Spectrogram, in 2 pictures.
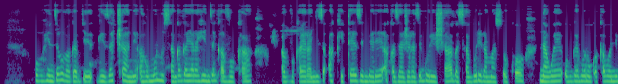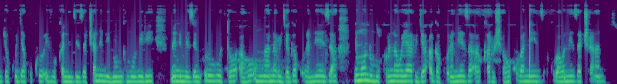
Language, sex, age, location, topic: Kinyarwanda, female, 25-35, Burera, agriculture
